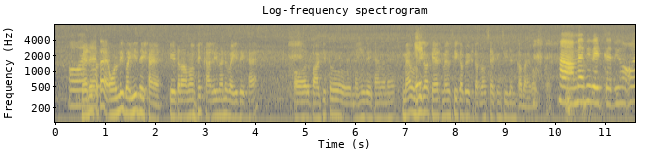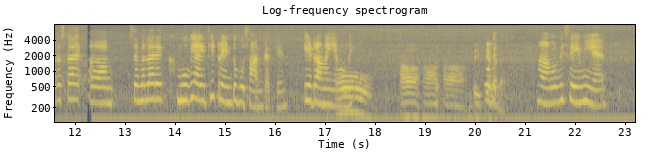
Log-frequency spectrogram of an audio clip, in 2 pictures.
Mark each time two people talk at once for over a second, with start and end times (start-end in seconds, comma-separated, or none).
none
